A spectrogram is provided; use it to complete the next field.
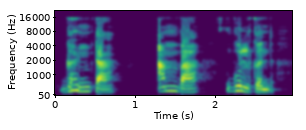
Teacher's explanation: अनुनासिका बद्दल शीर्षबिंदू लावा शीर्षबिंदू म्हणजेच अनुस्वार उदाहरण घंटा आंबा गुलकंद जेव्हा तुम्ही घंटामध्ये घ उच्चार करता तेव्हा तो उच्चार अनुनासिकातून आलेला आहे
